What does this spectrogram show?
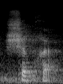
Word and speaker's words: Chypre: Sandals name is Chypre, not sure, but can we just call it Chypre, because I mean I'm American and that's how I'm going to pronounce it, but it's Chypre if I'm not mistaken in French.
